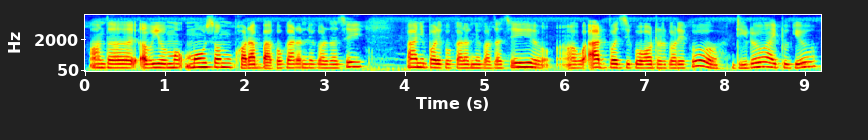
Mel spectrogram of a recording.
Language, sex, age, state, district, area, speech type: Nepali, female, 45-60, West Bengal, Kalimpong, rural, spontaneous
